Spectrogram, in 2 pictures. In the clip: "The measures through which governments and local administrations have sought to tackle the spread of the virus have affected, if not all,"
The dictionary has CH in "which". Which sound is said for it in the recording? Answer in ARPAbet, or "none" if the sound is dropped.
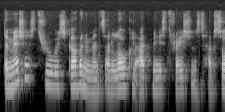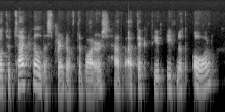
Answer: CH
